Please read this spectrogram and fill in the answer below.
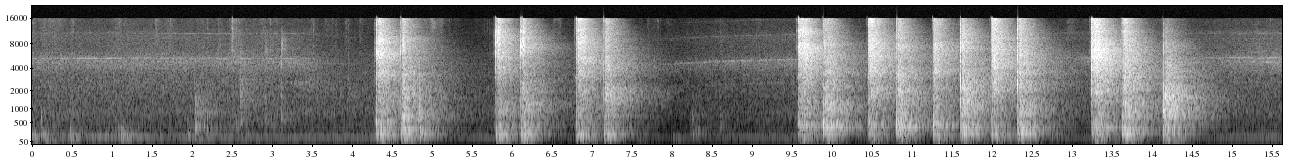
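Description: Hammer driving the nails of a wooden carpet tack strip into a hardwood floor: a series of sharp, loud blows in quick runs, starting about four seconds in, each ringing off briefly.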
